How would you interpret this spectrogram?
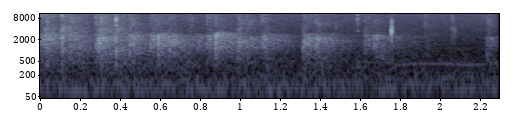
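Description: An audience at a morning church service applauds together for the Lord, a steady wash of many hands clapping at once, fairly soft, with a few sharper claps standing out before it starts to thin.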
